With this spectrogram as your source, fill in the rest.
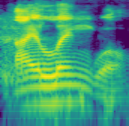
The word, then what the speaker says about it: bilingual: Whenever you see the prefix bi, that's the way, bi, that's the way we pronounce it. Bi, no B, bilingual, okay?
